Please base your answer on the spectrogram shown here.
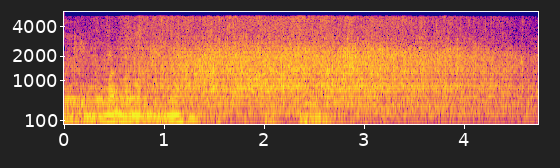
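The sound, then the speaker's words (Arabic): An audience claps during a religious talk, a steady, even wash of many hands applauding, with a voice heard briefly near the start; the clapping eases a little toward the end. “والله ما ادري المصفقين رجال ولا نساء، انا مش شايف. صفقوا البعض وخلاص يعني.”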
